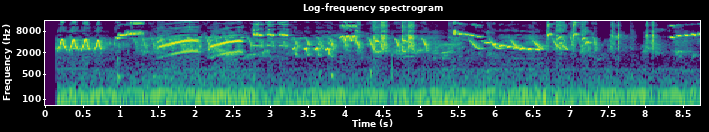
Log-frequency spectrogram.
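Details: Oriental magpie-robin song used as therapy to coax reluctant birds into singing: a rich, fast run of high whistles, slurred rising notes, trills and sharp chips, varied and almost continuous, over a faint low hum.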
